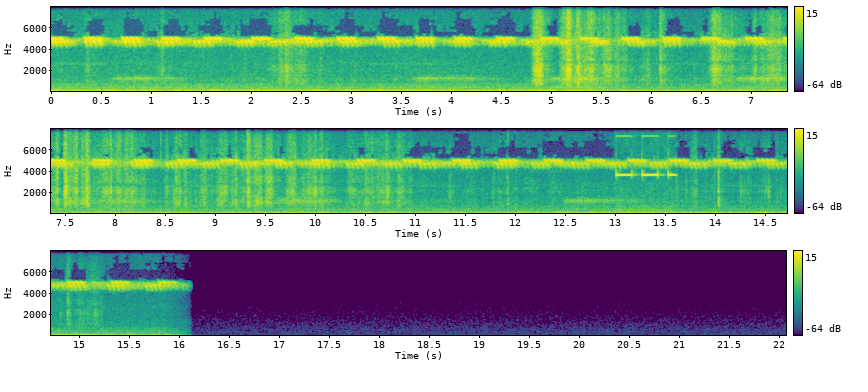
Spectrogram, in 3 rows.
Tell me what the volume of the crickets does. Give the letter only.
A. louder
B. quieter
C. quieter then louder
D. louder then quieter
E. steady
B.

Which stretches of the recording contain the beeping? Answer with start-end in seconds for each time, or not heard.
13.0-13.7.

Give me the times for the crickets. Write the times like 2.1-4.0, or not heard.
0.0-16.1.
